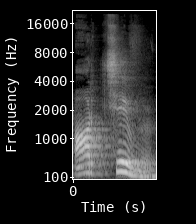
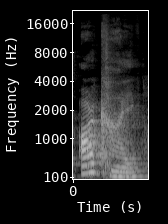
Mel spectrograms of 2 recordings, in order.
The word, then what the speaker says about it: archive: Okay, so the next word, some of the people have a tendency to pronounce the word as archive, just because there is CHI, chiv, CHIV, they pronounce it as chiv. No, please don't do that. The letter E is silent, and then you have to silence the letter R as well. So you have to pronounce the word as archive, archive, archive.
